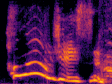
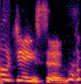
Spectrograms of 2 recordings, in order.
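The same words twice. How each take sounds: First: It is said imitating the interviewer's way of speaking. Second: It is said in the speaker's own natural voice.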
